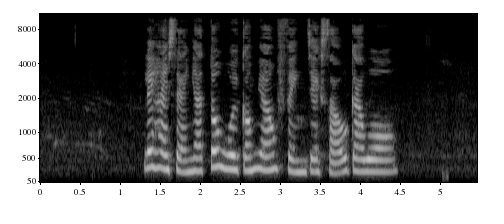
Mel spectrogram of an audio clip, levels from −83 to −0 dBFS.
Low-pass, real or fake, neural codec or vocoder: 9.9 kHz; real; none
